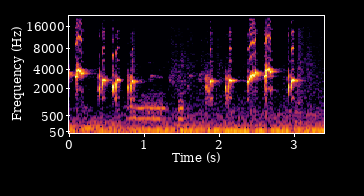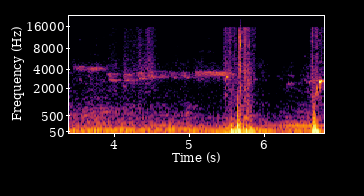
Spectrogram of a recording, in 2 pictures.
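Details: ['A white-eyed ruby-throated bulbul (kutilang emas) in full ngeplong song gives a fast cluster of bright, sharp whistled notes over about three seconds. Near silence follows, with a couple of low thumps and one final note.']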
